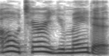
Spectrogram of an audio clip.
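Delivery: mock cool, lightly disdainful. Retelling other parents greeting her at the field: imitating a disdainful parent. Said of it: "just the little disdain in their voice".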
